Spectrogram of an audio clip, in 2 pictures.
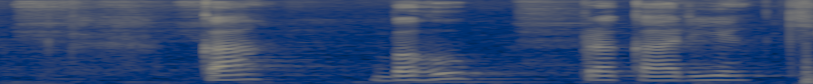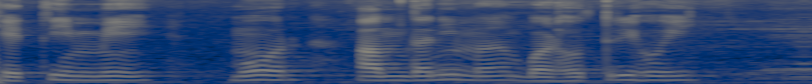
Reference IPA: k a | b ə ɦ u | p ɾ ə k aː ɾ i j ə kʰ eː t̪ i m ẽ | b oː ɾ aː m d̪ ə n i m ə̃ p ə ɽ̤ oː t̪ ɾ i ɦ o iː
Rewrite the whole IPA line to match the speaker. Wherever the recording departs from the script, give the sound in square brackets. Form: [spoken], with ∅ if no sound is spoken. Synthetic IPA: k a | b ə ɦ u | p ɾ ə k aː ɾ i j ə kʰ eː t̪ i m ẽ | [m] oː ɾ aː m d̪ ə n i m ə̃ [b] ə ɽ̤ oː t̪ ɾ i ɦ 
